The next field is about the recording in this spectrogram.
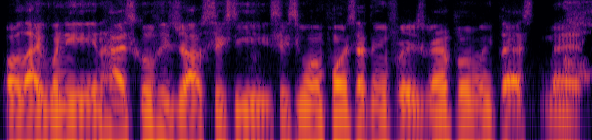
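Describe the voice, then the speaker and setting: A man's voice: mid-range voice, little pitch movement, brisk, no echo. A young man in his early twenties, a guest rapper, talking in a laid-back, slangy way during a casual interview. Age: 20s.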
